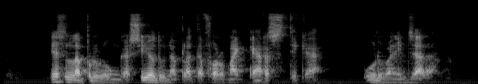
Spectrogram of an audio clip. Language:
Catalan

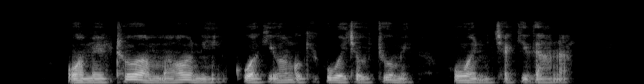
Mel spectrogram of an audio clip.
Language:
Swahili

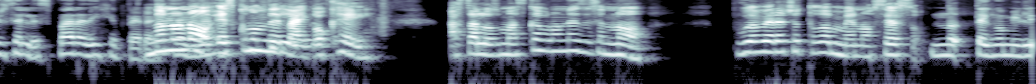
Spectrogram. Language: Spanish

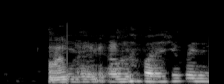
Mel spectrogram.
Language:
Bangla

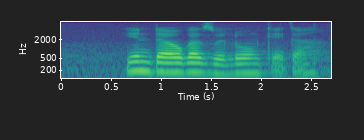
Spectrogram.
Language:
Zulu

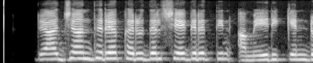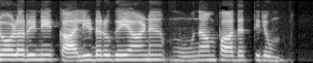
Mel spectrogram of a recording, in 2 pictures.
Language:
Malayalam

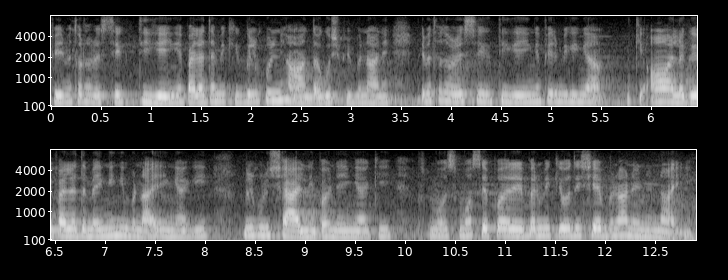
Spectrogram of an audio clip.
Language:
Dogri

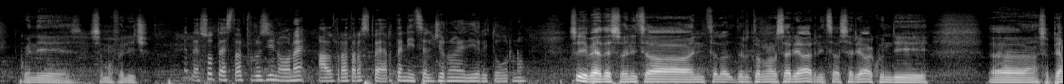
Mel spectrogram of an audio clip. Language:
Italian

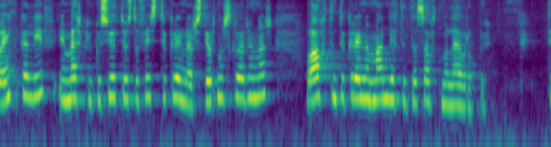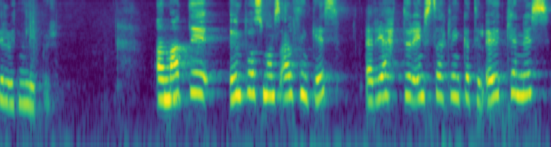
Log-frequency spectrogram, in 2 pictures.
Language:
Icelandic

